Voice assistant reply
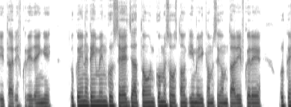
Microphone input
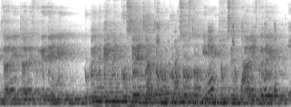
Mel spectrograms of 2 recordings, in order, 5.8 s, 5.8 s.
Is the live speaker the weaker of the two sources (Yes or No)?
Yes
